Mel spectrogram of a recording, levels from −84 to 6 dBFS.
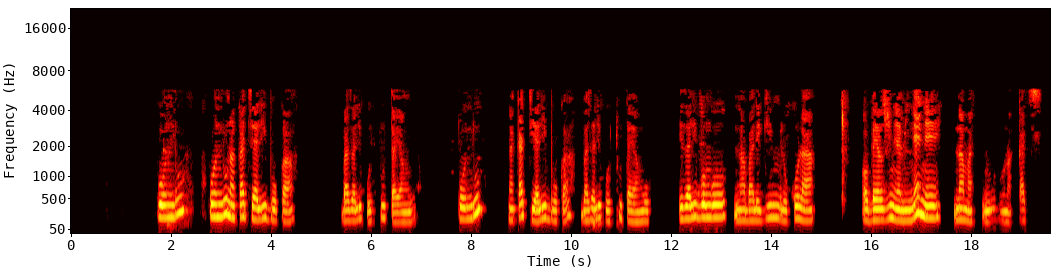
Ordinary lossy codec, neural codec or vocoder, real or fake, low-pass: MP3, 24 kbps; none; real; 7.2 kHz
